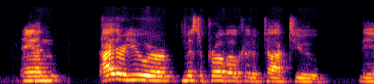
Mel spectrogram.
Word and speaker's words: Provost: his name is spelled p-r-o-v-o-s-t and i i think i've heard you pronounce it as provo and leave the st off is it provo or provost it's actually provo but it's when you're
